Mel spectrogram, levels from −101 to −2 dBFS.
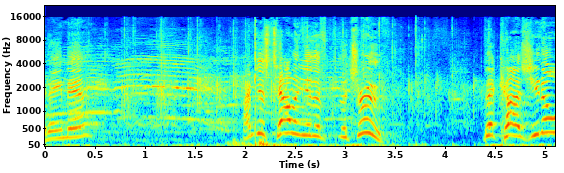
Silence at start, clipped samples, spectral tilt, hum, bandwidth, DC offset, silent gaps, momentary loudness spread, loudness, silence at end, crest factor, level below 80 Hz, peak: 0 s; under 0.1%; -2 dB/octave; none; 16 kHz; under 0.1%; none; 20 LU; -24 LUFS; 0 s; 20 dB; -44 dBFS; -6 dBFS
